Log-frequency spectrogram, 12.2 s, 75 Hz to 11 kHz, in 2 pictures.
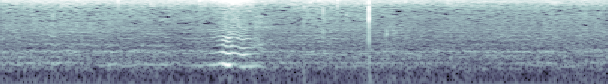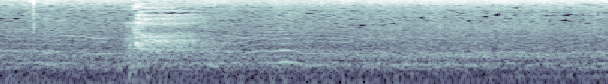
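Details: Strong honey bee colonies on 4.9 mm comb cells near the end of the season, buzzing during a hive inspection: a steady low hum with layered harmonic bands, interrupted by a few sharp handling knocks and rustles.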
